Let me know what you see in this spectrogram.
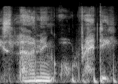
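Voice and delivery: quiet whispered aside. As he walks out, Aiko speaks to her, whispering. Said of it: "Aiko just like whispers to her".

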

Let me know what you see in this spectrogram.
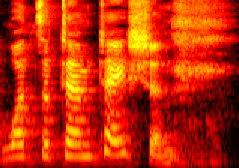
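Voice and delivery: puzzled, confused voice.

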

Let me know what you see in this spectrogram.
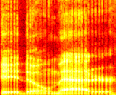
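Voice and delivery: low, slow, voiceless hushed murmur. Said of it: "I can't speak in a low voice that loudly".

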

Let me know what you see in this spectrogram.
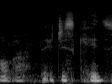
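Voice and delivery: put-on soft tone. Retelling how a screaming woman answered the speaker's apology; imitating a suddenly softened tone. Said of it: "she changed her tone of voice".

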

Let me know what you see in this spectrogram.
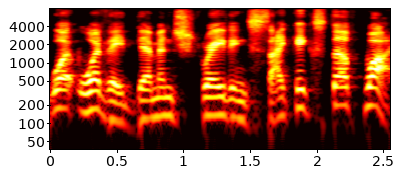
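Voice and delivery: normal talking voice

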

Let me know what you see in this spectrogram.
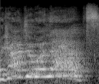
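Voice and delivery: put-on squealing, very high-pitched scream. Quoting a favorite movie scene, imitating Teddy screaming. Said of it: "when he's screaming".

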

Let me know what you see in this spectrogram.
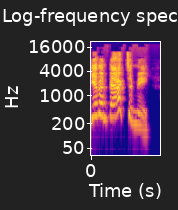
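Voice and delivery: mock, very high, desperate pleading scream. Recapping a scene where a character pleads with another, imitating Melissa's pleading scream. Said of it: "pleading with Devereaux and then screams".

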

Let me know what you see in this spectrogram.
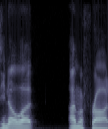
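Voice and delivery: plain

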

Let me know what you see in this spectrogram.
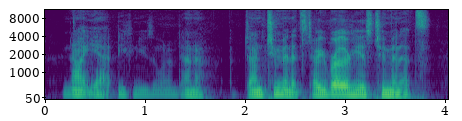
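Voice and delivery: quiet hushed voice.

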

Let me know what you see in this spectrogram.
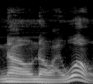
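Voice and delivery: normal talking voice

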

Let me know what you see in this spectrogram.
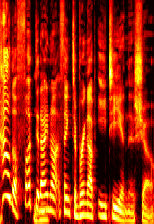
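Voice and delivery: ordinary talk, nothing marked

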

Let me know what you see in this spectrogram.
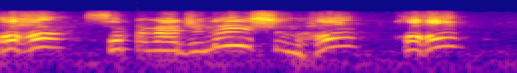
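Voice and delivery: very high, loud, squeaky cartoon mouse voice.

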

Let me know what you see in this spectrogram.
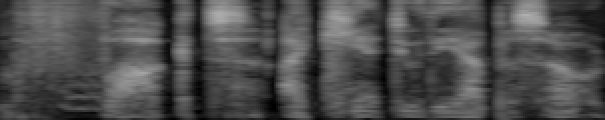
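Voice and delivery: lost, hoarse voice. Telling the co-host they can't do the episode: lost voice, hoarse. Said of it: "I think I lost my voice".

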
